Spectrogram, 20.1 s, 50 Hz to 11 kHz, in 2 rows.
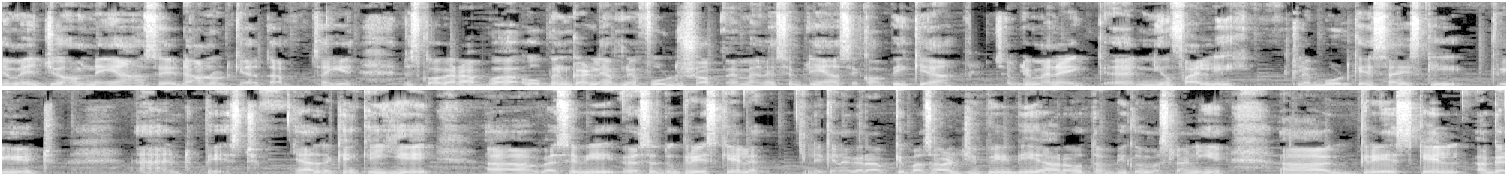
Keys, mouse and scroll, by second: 5.5 alt+Tab, 6.4 ctrl+n, 10.6 ctrl+n, 11.0 ctrl+v, 15.6 click.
